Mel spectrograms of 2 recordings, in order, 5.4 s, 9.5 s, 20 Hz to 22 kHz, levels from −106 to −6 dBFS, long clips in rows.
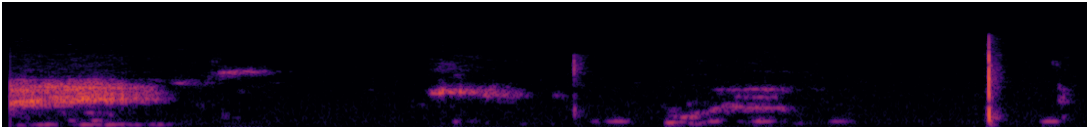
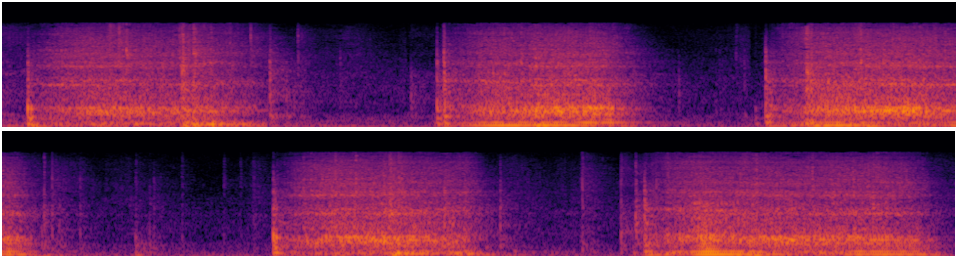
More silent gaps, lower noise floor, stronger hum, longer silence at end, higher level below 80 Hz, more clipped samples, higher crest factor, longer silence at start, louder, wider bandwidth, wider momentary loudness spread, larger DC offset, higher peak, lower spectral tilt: neither; first, under -90 dBFS vs -65 dBFS; neither; about the same, 0.1 s vs 0 s; second, under -90 dBFS vs -54 dBFS; neither; first, 36 dB vs 18 dB; about the same, 0.05 s vs 0 s; second, -51 LUFS vs -39 LUFS; second, 5.4 kHz vs 11.5 kHz; first, 21 LU vs 16 LU; neither; about the same, -20 dBFS vs -22 dBFS; second, -0.5 dB/octave vs -5 dB/octave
